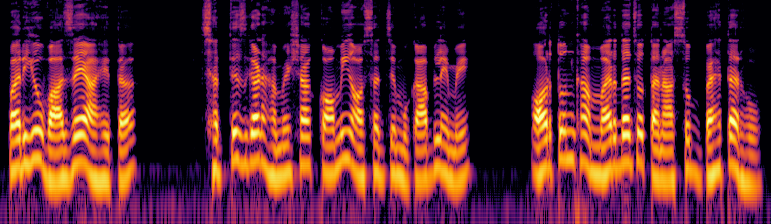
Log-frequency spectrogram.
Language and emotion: Sindhi, neutral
